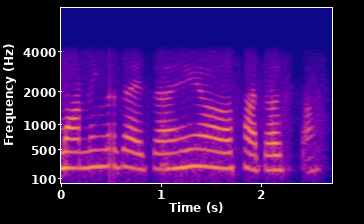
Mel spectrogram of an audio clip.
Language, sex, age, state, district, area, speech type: Marathi, female, 18-30, Maharashtra, Nagpur, urban, conversation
